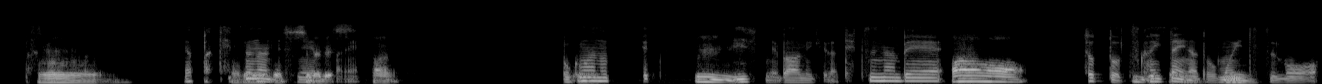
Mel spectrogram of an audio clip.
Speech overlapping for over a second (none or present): present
